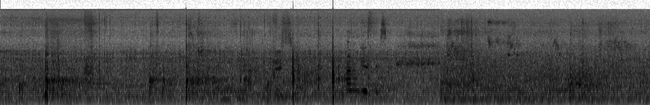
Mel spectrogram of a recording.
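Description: Faint voices with four separate sharp knocks spread through the first three and a half seconds.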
